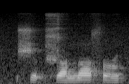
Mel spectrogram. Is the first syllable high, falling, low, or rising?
low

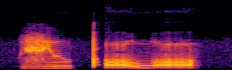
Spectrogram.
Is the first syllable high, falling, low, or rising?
rising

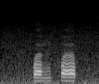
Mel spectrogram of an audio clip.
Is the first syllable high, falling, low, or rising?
rising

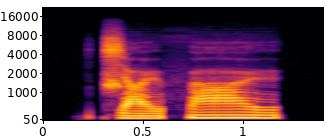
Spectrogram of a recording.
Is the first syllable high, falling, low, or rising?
low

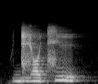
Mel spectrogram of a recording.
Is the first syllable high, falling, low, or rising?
low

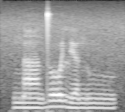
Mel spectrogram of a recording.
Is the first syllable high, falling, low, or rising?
low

